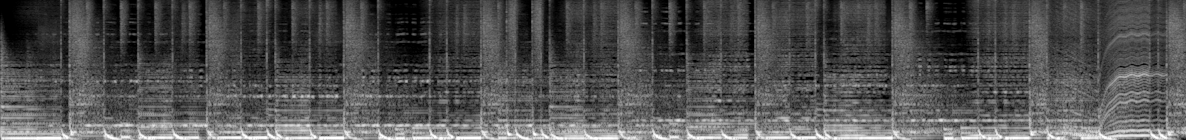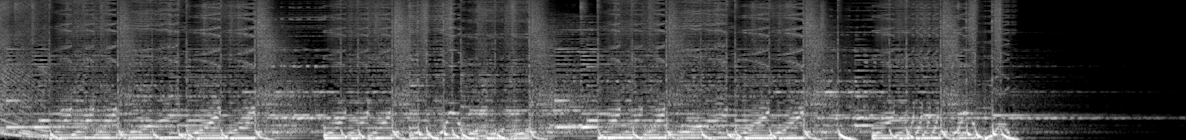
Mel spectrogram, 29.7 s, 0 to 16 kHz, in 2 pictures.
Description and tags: For You Template 01
This is a clip especially made as a loop for anyone to use as they wish. This track is currently under going work :)
Enjoy
X=x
